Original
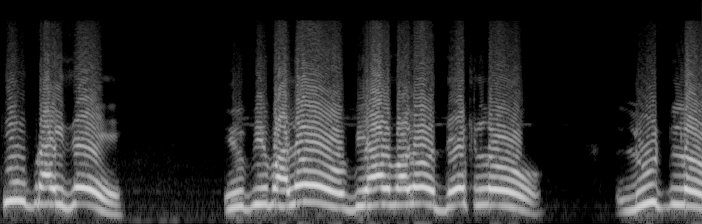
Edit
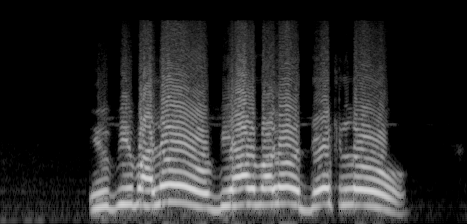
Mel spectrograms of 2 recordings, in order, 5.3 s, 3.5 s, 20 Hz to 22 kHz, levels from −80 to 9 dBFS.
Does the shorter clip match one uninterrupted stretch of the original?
yes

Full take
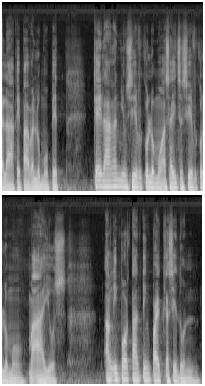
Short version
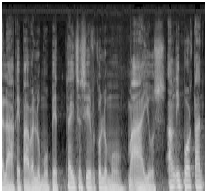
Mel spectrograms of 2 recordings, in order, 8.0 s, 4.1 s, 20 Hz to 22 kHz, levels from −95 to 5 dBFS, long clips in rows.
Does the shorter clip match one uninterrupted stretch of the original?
no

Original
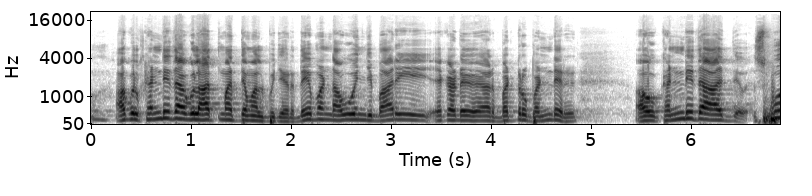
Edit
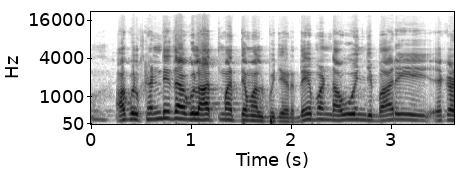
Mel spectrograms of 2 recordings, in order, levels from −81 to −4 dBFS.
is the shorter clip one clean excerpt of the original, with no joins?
yes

